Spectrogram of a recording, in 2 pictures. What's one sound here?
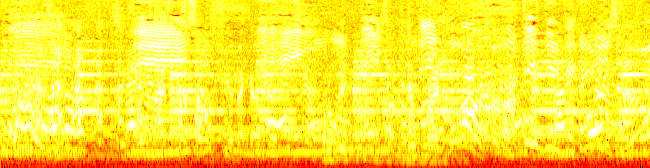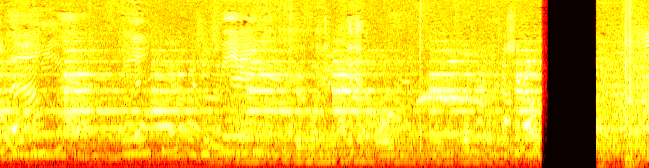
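A crowd of people chatters nearby.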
